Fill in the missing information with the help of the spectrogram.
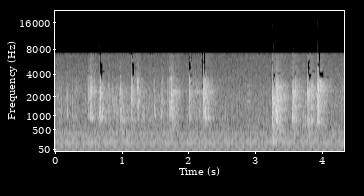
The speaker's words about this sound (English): Listen. What is it? Thought I heard footsteps outside the house. Footsteps? Just listen.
